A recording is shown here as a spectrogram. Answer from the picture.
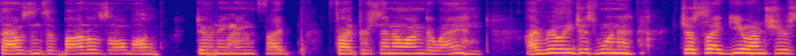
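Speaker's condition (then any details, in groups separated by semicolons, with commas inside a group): Cerebral palsy; from birth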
